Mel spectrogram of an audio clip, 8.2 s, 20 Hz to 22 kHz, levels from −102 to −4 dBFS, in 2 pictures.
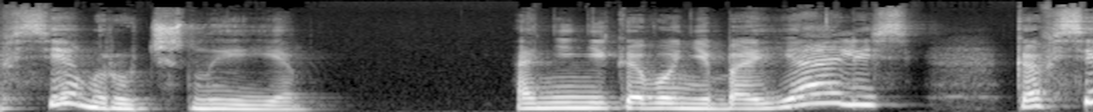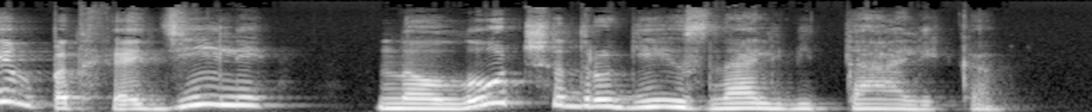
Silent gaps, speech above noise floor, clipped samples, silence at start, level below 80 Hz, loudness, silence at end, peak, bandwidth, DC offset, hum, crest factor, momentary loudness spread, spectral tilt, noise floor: none; 52 dB; under 0.1%; 0 s; -60 dBFS; -13 LUFS; 0.35 s; 0 dBFS; 19 kHz; under 0.1%; none; 14 dB; 9 LU; -5 dB/octave; -65 dBFS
